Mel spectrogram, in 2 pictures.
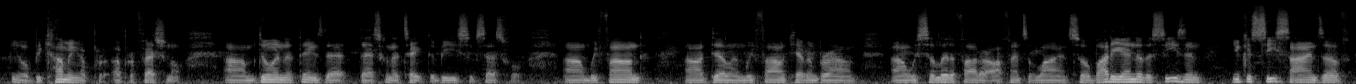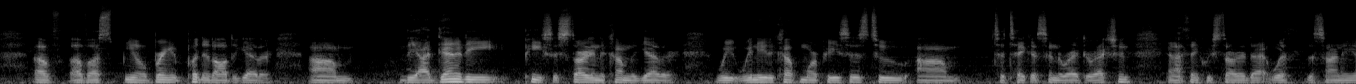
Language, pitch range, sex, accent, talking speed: English, 95-105 Hz, male, American, 200 wpm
